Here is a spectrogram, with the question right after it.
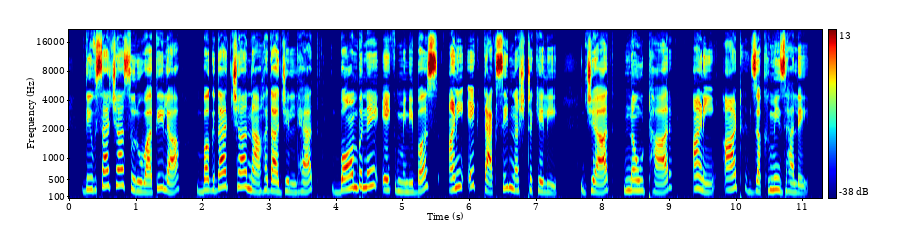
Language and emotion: Marathi, neutral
